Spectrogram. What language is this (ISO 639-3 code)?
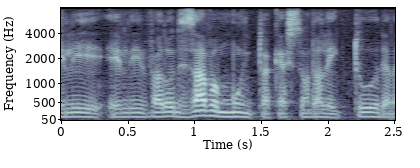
por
